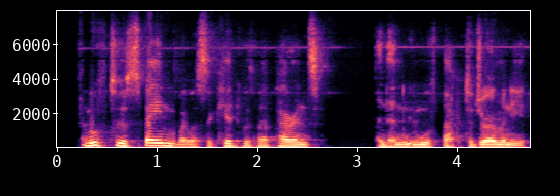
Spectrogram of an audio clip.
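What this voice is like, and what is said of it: Slight northern German accent. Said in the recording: “I grew up in northern Germany, as I think you can still tell a little bit by my accent.”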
